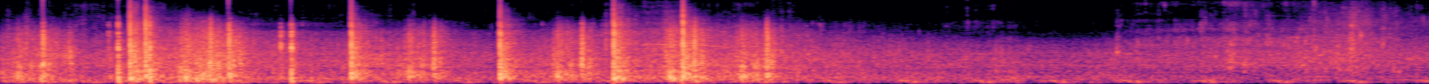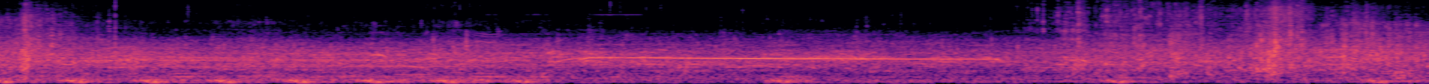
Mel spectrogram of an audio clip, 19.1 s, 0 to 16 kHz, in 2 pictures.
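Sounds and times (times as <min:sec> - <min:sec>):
fireworks bangs and pops: 0:00.0 - 0:06.2
low steady rumble: 0:00.0 - 0:13.2.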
